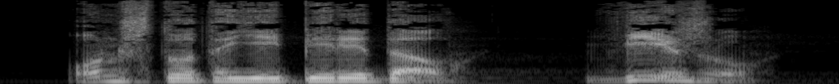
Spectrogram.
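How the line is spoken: Furious murderous bark. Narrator (Russian): рявкнул Фернан, всей душой желающий убить проклятого предателя

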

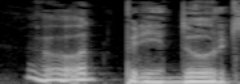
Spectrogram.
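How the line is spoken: Snort. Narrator (Russian): хмыкнул парень

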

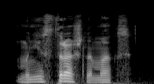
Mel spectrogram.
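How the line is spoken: Quiet. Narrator (Russian): тихо сказала она

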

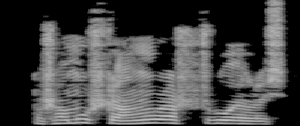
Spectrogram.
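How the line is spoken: Mumbling with mouth full. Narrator (Russian): прошамкала я с целым ртом острых шпилек

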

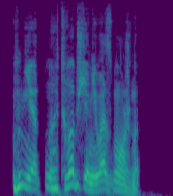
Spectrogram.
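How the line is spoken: Spoken through laughter. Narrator (Russian): сквозь смех проговорила она

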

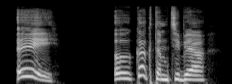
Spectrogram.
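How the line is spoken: Calling after someone. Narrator (Russian): крикнула ему вслед

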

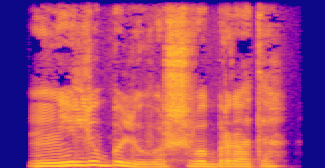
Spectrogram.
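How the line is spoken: Grumbling. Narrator (Russian): проворчал

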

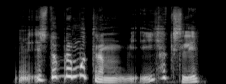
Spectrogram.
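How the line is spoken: Servile squeak. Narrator (Russian): Кто-то, выжидающий лифта в толпе, раболепно пискнул

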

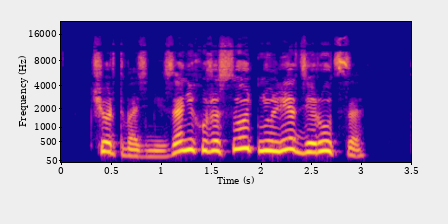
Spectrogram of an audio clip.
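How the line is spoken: Laughing. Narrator (Russian): тот рассмеялся

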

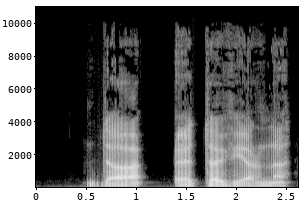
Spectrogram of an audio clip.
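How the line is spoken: Slow. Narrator (Russian): медленно произнес сержант Уэйк

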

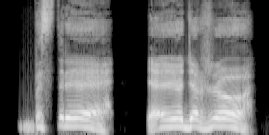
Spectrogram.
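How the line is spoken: Young man's roar. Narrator (Russian): проревел парень

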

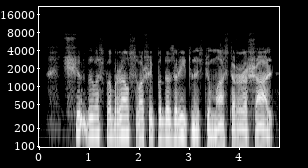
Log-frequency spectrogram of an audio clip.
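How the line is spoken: Sudden speech through gritted teeth. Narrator (Russian): вдруг процедил он сквозь зубы

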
